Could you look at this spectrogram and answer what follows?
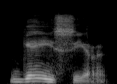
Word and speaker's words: Geysir: The geyser, a word the Icelanders pronounce geysir, and which signifies fury, rose majestically from its summit.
